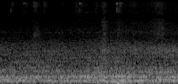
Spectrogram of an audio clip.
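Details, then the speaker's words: Fuzion RV rooftop air conditioner set to cool with cabin at 83°F, kicking on about 30–45 seconds after setting temperature: even low hum with steady airy rush, no clatter or squeal; normal operation. "If we want to cool it, turn it to cool. Toggle down to your desired temperature, and then in about 30 seconds, maybe 45 seconds, you'll hear the air conditioner kick on. You won't feel, you probably just heard that."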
